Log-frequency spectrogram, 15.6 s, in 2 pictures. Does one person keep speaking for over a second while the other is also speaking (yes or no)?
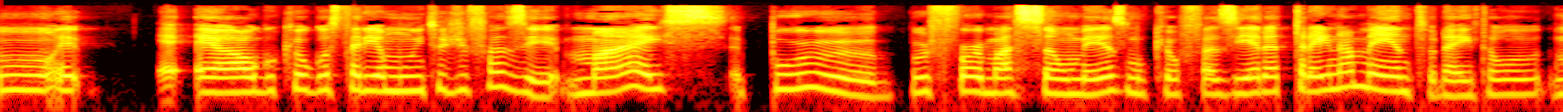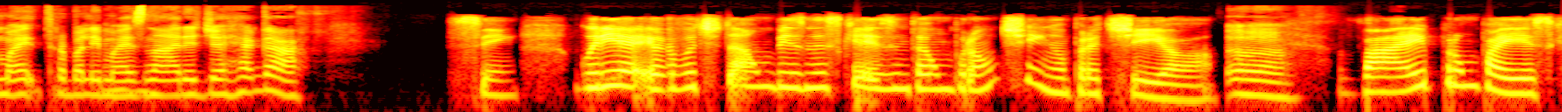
no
